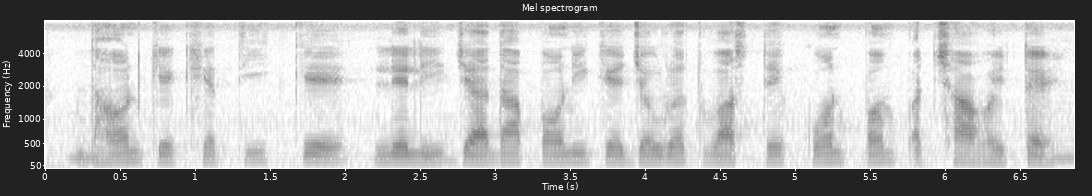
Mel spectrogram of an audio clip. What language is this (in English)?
Maithili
